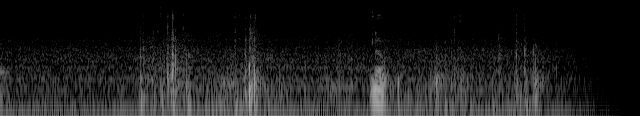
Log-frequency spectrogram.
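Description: A man shifts about on a leather sofa with soft creaks and rustles.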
